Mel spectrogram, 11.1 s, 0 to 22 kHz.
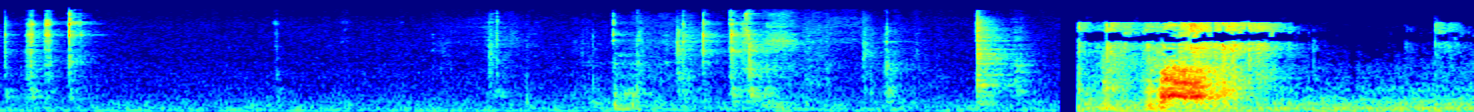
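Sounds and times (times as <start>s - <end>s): small dog barking: 8.6s - 9.3s.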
